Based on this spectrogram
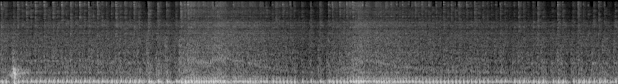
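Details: Super Dream motorcycle on its original carbs with non-adjustable plastic floats, just refitted, no leaks, started cold on choke: steady burbling idle with two clean blips of revs rising and falling smoothly without hesitation; carbs working again.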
